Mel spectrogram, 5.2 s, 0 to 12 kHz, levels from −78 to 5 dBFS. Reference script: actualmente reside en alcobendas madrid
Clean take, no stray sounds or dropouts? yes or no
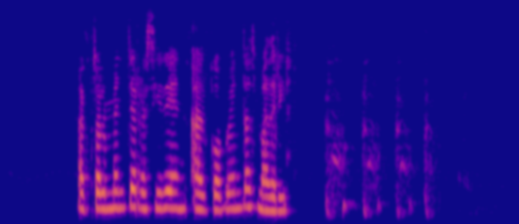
no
